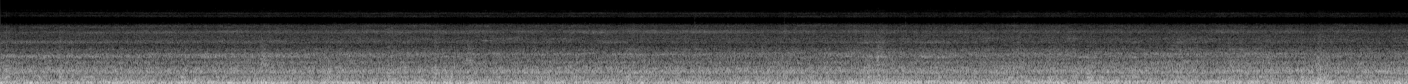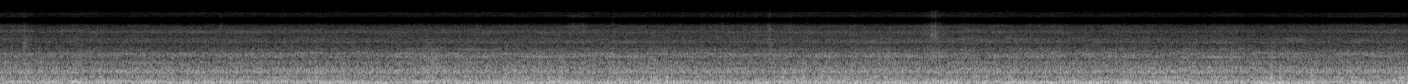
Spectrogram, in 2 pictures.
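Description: Keihin-Tohoku Line commuter train running between stations, heard from inside the passenger car: a steady, even rumble of the moving train.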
